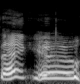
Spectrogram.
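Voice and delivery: play-acted, teary, very high crying voice. Retelling a woman's reaction to strangers clapping for her, imitating her crying. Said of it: "the woman starts crying".

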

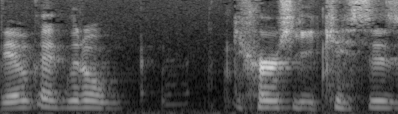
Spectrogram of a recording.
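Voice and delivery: usual speaking voice

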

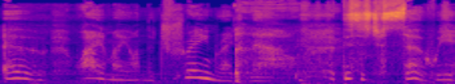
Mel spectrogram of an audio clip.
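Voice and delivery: affected, wealthy woman's voice. Acting out a rich lady on the train: rich lady voice. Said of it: "a rich lady kind of thing".

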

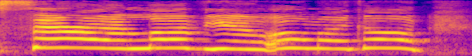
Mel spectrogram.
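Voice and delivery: put-on, very high, stretched, drawn-out fan shriek. Retelling how a concert companion kept yelling from far back: imitating someone screaming.

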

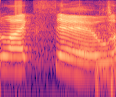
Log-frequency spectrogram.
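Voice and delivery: loud put-on Valley Girl voice, drawn-out "so". Joking around in conversation before getting serious, in a Valley Girl voice. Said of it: "Please do not Valley Girl it".

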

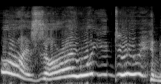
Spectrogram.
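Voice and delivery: very high-pitched, loud shouted call. Recounting a film scene where a man with a sword interrupts, retelling a shout. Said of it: "and he shouts".

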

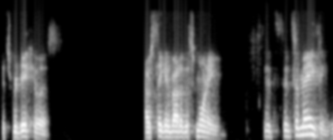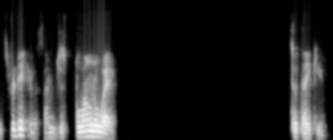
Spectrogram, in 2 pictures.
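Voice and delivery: heartfelt, deeply touched, moved, emotional voice. Thanking listeners at the end of an episode, emotional, moved voice. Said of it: "I'm emotional".

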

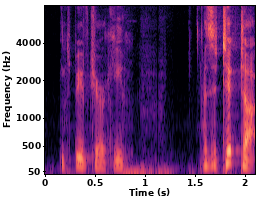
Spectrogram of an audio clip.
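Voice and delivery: slow, chewing speech with mouth full. Introducing the next clip while eating beef jerky: chewing while talking. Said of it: "I'm chewing into the mic".

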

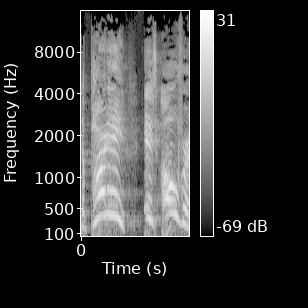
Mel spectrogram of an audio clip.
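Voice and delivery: very high, very loud, drawn-out preacher-voice scream. Retelling how a preacher kept screaming at the crowd: imitating a preacher screaming. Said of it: "he kept screaming".

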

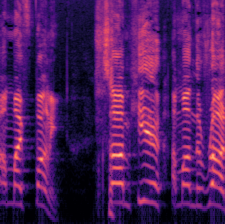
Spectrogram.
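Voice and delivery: very high, loud, pushed-out wiseguy mafia voice. Trying out a mafia voice like in Goodfellas: Joe Pesci mafia voice. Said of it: "He's just like".

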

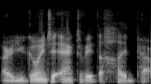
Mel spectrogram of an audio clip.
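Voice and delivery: plain

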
